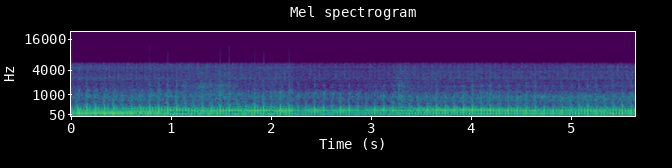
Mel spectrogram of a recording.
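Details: Chevy Sprint turbo 1.0 L three-cylinder after top-end rebuild with Saab 9-3 turbo and straight pipe with two cherry bombs: steady, even idle with firm regular low pulses and no knocks or rattles, normal idle.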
